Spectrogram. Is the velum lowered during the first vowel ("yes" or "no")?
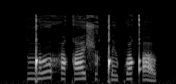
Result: no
